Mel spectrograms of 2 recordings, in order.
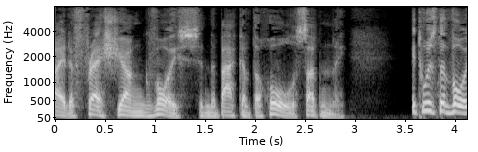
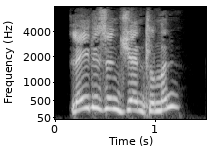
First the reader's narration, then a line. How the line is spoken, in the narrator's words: cried Karamazinov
